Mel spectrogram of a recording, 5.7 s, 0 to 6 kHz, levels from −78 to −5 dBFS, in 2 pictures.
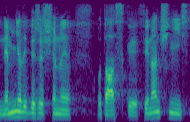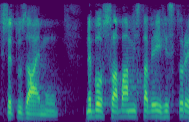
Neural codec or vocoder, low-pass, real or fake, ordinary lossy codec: none; 5.4 kHz; real; none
